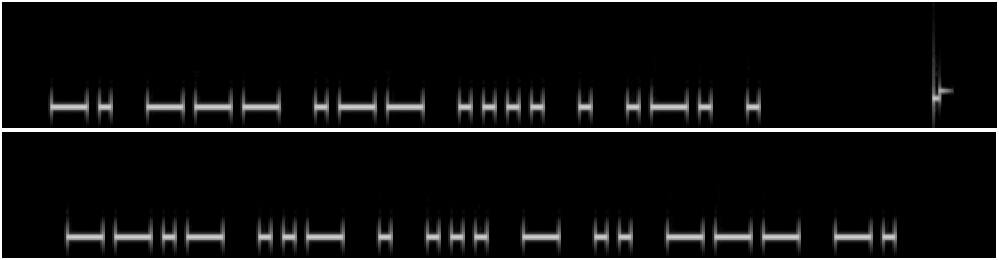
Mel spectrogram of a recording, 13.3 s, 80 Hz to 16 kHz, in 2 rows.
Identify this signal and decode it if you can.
Morse code, heard as a keyed tone, about 15 wpm, 700 Hz. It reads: NOWHERE QUESTION
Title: Sets of 5 Words Encore - New Word Drill - 15wpm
